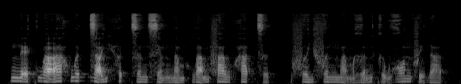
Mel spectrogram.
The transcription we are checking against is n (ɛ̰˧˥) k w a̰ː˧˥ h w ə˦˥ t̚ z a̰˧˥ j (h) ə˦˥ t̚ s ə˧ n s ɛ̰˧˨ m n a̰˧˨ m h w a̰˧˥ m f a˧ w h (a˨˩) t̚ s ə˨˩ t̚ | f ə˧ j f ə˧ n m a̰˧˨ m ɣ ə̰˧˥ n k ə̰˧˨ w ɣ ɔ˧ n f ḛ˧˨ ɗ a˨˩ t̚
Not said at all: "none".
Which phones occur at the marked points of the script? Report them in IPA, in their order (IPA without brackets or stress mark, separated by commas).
ɛ̰˧˥, h, a˦˥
